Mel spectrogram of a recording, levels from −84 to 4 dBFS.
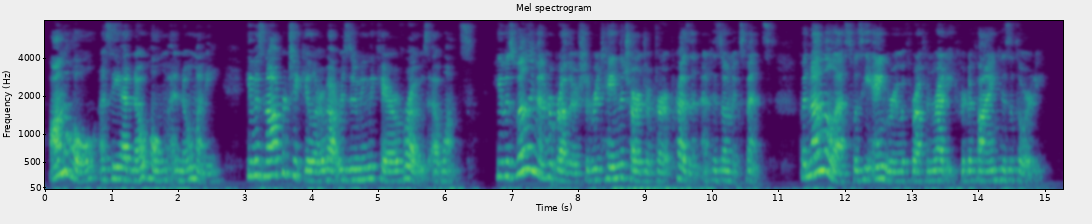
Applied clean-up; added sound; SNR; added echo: none; none; none; reverberation time 0.2 s.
